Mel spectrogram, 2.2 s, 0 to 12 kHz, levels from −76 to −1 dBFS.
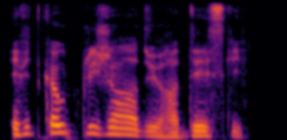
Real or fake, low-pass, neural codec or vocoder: fake; 10.8 kHz; autoencoder, 48 kHz, 128 numbers a frame, DAC-VAE, trained on Japanese speech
